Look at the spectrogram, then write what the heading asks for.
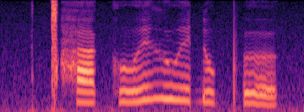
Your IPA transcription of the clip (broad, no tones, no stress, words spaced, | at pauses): ǀʰakʊɪ̯ ðuɪ̯ɗʊpʼɵ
